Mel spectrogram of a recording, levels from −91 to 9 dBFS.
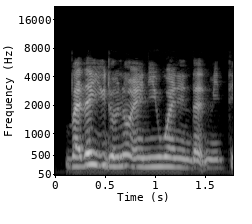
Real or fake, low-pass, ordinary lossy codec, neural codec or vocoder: real; none; none; none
